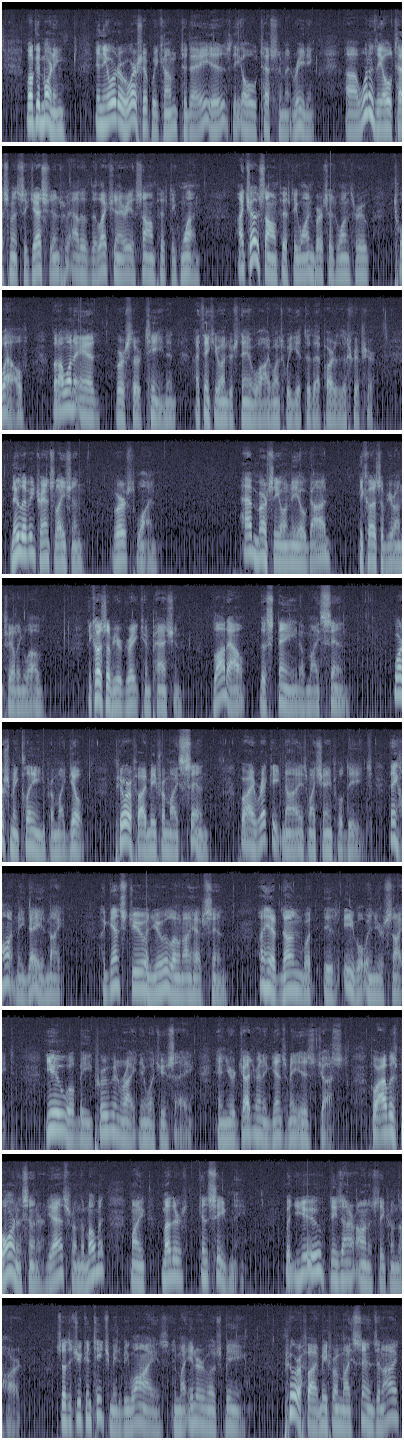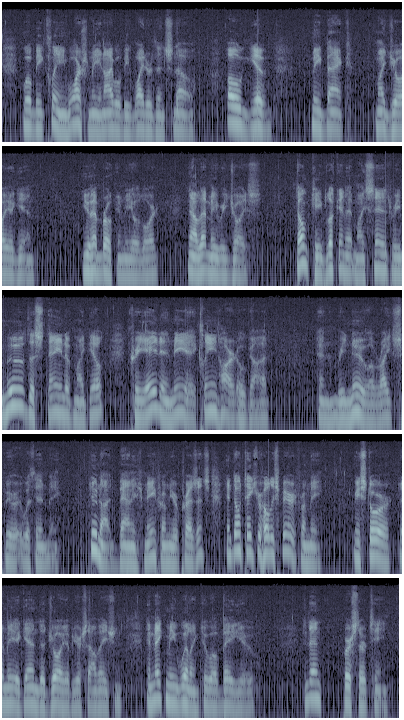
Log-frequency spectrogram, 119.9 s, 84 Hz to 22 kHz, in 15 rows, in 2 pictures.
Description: Bethel 03/21/21 Service
Processional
